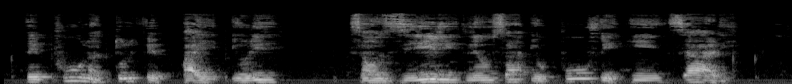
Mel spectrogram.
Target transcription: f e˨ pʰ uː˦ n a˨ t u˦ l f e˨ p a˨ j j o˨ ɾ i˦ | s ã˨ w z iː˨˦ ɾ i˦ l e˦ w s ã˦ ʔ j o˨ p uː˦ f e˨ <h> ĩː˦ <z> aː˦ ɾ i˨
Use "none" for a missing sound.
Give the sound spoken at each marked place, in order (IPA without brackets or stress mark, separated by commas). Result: h, z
